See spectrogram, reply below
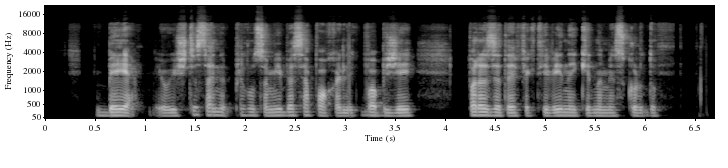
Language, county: Lithuanian, Alytus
